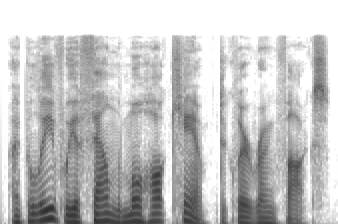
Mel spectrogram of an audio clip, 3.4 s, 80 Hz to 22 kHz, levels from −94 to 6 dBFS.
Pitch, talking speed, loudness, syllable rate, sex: 110 Hz, 195 wpm, -21 LUFS, 5.6 syllables/s, male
